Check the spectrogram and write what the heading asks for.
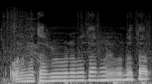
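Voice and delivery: high panicked pleading. Real, not acted. About to die in game.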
